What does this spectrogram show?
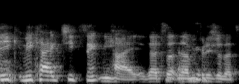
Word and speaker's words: Mihai Csikszentmihalyi: I know he's so hard to pronounce. Mihai Csikszentmihalyi.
